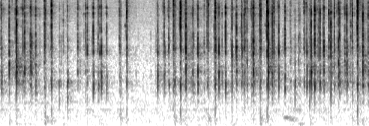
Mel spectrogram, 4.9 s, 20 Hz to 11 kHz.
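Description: A compact Keychron K2 V2 mechanical keyboard with Gateron Red switches, plastic keycaps and an aluminum frame is typed at a medium to fast pace with the fingertips. Rapid, short, bright clacks come with almost no low end, with a brief pause just before the two-second mark before the typing picks back up.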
